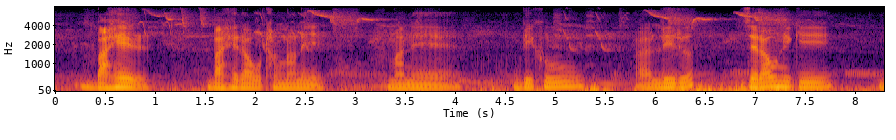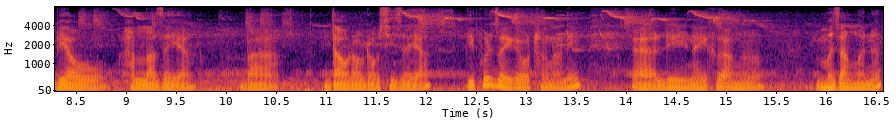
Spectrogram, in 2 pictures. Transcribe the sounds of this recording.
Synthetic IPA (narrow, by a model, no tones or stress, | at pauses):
baɦeɾbaɦeɾawtʰaŋnanɯj | mane | bikʰɯ | liɾɯzeɾawniki | bijaw | halːazaja | ba | dawɾawdawsizaja | bipʰɯɾzajkʰɯawtʰaŋnanɯj | liɾnajkʰɯaŋɯ | mɯzaŋmɯnɯ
